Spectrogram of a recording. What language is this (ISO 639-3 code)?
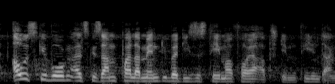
deu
